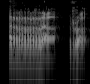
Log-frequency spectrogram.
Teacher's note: the tip of the tongue is set in motion and there is continuous vibration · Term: trill sound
